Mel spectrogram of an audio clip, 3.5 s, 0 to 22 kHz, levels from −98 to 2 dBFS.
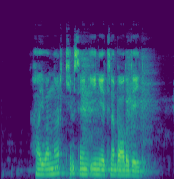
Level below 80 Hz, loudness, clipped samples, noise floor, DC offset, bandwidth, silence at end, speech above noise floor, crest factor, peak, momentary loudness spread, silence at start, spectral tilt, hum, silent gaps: -64 dBFS; -23 LUFS; under 0.1%; -68 dBFS; under 0.1%; 10.5 kHz; 0.45 s; 43 dB; 22 dB; -4 dBFS; 9 LU; 0.65 s; -2.5 dB/octave; none; none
